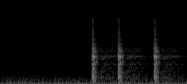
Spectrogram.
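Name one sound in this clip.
Short electronic menu beeps sound in quick succession.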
